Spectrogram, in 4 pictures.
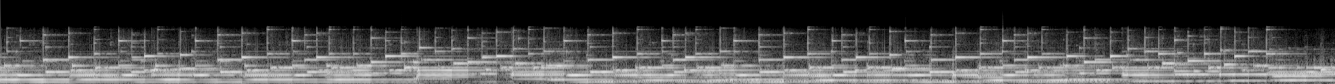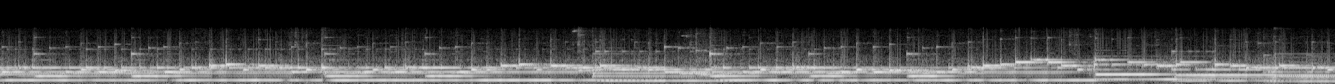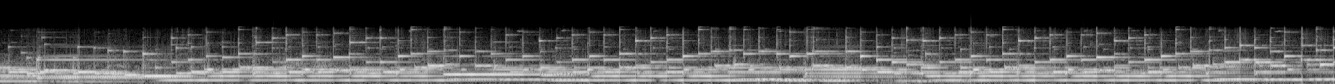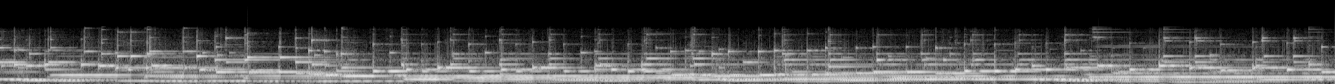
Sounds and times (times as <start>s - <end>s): Glockenspiel: 0.0s - 53.4s
Marimba, xylophone: 0.0s - 53.4s.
